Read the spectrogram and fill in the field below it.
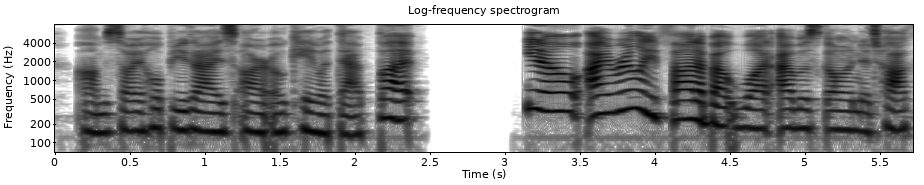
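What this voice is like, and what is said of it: Congested, nasal voice. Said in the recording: “as you can probably tell by my voice, I am under the weather ... my voice this episode sounds really congested and nasally and not that great”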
